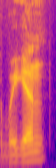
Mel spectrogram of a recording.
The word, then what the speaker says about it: Wigan: the coast to uh Wigan I think it's pronounced Wigan halfway from Preston to Manchester more or less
